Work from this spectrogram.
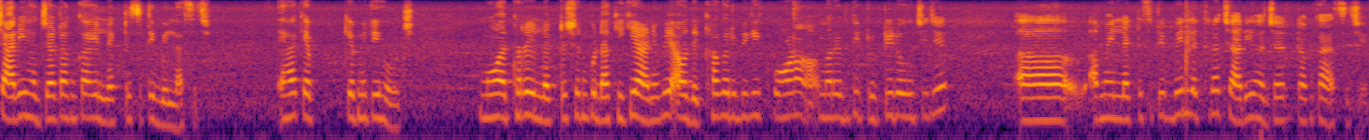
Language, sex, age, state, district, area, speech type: Odia, female, 30-45, Odisha, Sundergarh, urban, spontaneous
